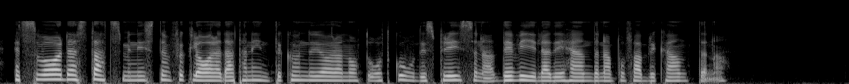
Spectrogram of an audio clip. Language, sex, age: Swedish, female, 35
